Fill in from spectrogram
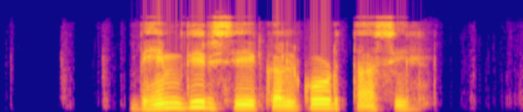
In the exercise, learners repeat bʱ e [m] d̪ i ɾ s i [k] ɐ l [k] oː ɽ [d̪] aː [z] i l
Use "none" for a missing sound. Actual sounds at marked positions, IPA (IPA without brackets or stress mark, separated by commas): m, k, k, t̪, s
